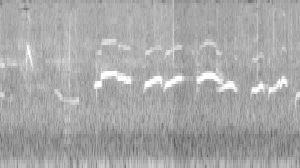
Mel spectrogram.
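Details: Magpie-robin lure song meant to stir a bird that is reluctant to sing, with loud sweet whistles in short arching phrases repeated about every half second over a low hiss.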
